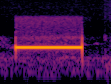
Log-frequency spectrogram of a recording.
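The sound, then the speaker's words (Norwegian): A single steady telephone line tone sounds for about a second as a call is placed to a viewer of the TV series Mammon. It is a loud, pure mid-pitched beep that starts and stops abruptly against quiet background, with no talking. “Mange av disse igjen har hyllet, fortvilt, vitsa, gitt opp eller rost serien i sosiale medier så hva med å ringe noen av dem for å høre hva de syns nå?”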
